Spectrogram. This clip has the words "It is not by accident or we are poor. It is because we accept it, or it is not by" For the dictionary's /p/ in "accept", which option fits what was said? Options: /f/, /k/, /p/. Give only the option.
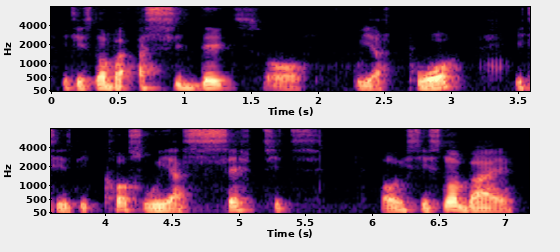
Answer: /f/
